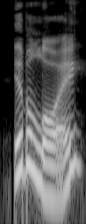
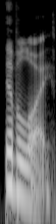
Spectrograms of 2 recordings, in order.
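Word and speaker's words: Ibaloi: to point out that ibeloy is pronounced as iboloy so we said it wrong it took me a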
